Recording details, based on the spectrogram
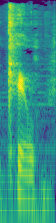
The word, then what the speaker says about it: Khil: Edward Kill with, I think should I say his name, K-H-I-L, Kill, with this song, I Am Glad Because I Am Finally Returning Back Home.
